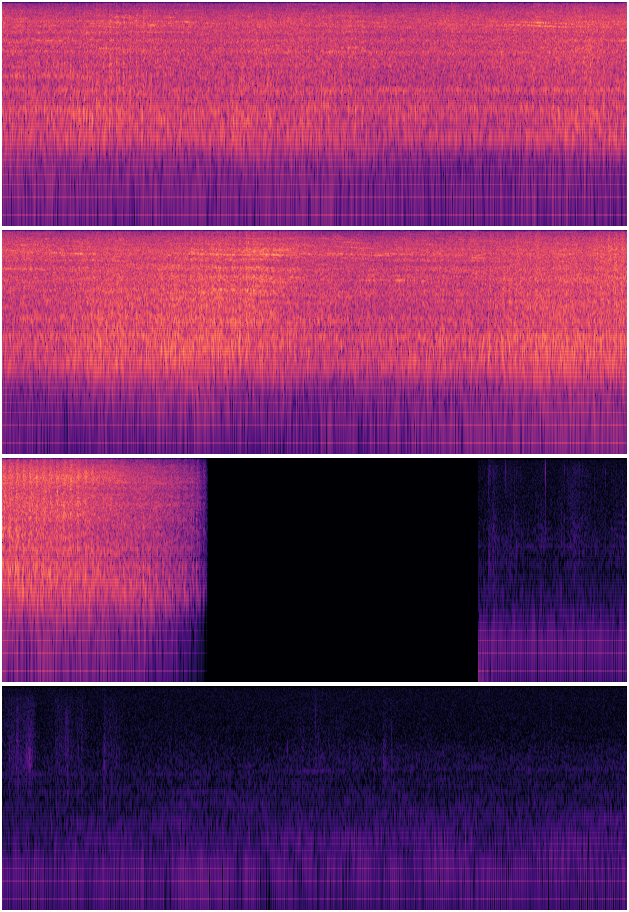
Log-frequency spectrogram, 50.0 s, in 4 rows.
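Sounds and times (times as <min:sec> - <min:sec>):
freight cars rolling on rails: 0:00.0 - 0:29.1.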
